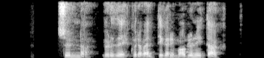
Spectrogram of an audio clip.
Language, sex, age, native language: Icelandic, female, 40-49, Icelandic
